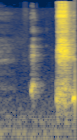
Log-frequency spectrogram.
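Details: Sneezing with a runny nose: a quick indrawn breath, then a single sharp, hissing sneeze.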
